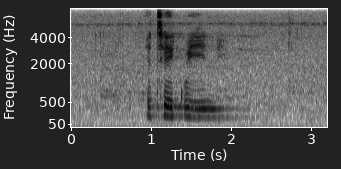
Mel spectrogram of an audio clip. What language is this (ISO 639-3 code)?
zul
